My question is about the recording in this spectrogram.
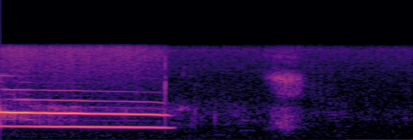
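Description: A high-pitched voice drawing out one long "nooo" on a single, slightly falling pitch for nearly two seconds, then cutting off sharply, followed by a faint breath.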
